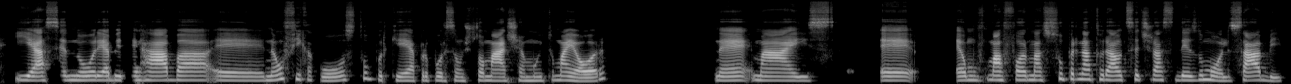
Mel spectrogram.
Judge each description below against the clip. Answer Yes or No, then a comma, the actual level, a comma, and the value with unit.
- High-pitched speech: Yes, high, 195 Hz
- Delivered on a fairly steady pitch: Yes, narrow, 1.8 semitones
